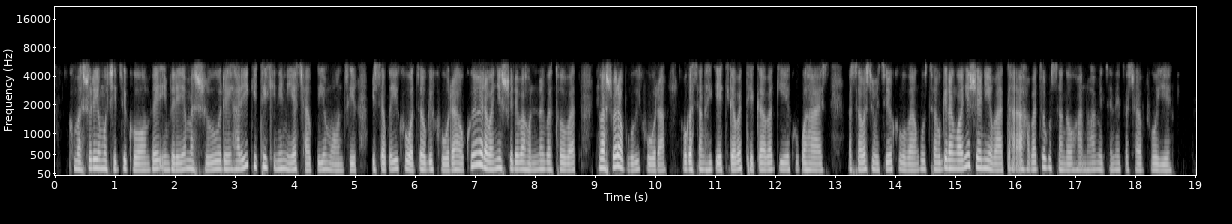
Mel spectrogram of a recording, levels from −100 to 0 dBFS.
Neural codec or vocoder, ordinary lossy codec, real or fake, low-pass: codec, 16 kHz, 4.8 kbps, FACodec; Opus, 16 kbps; fake; 5.4 kHz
